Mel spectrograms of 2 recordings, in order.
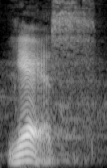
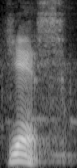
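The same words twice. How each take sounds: First: The word is said long and drawn out. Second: The word is said short and clipped. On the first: The speaker is strongly emotionally involved. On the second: The speaker is uninterested and unemotional.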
